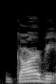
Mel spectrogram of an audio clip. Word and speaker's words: Gharbi: mornings all right i'm talking with musa all garby oh jesus i've been saying your name wrong this whole time sorry you got it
